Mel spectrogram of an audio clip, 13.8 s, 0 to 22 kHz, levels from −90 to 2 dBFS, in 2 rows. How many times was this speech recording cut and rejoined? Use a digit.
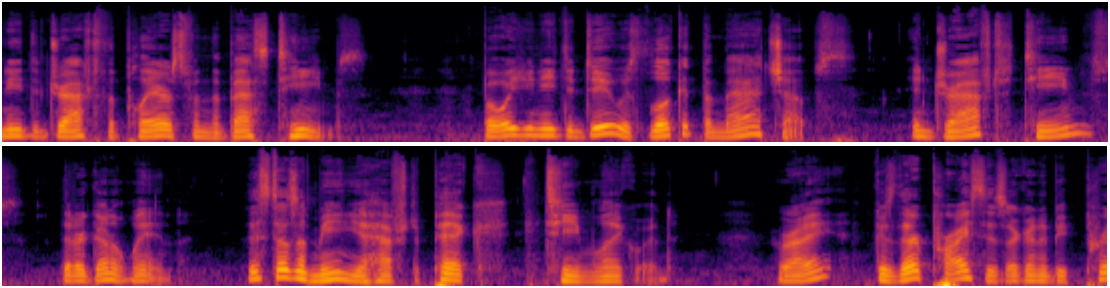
2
